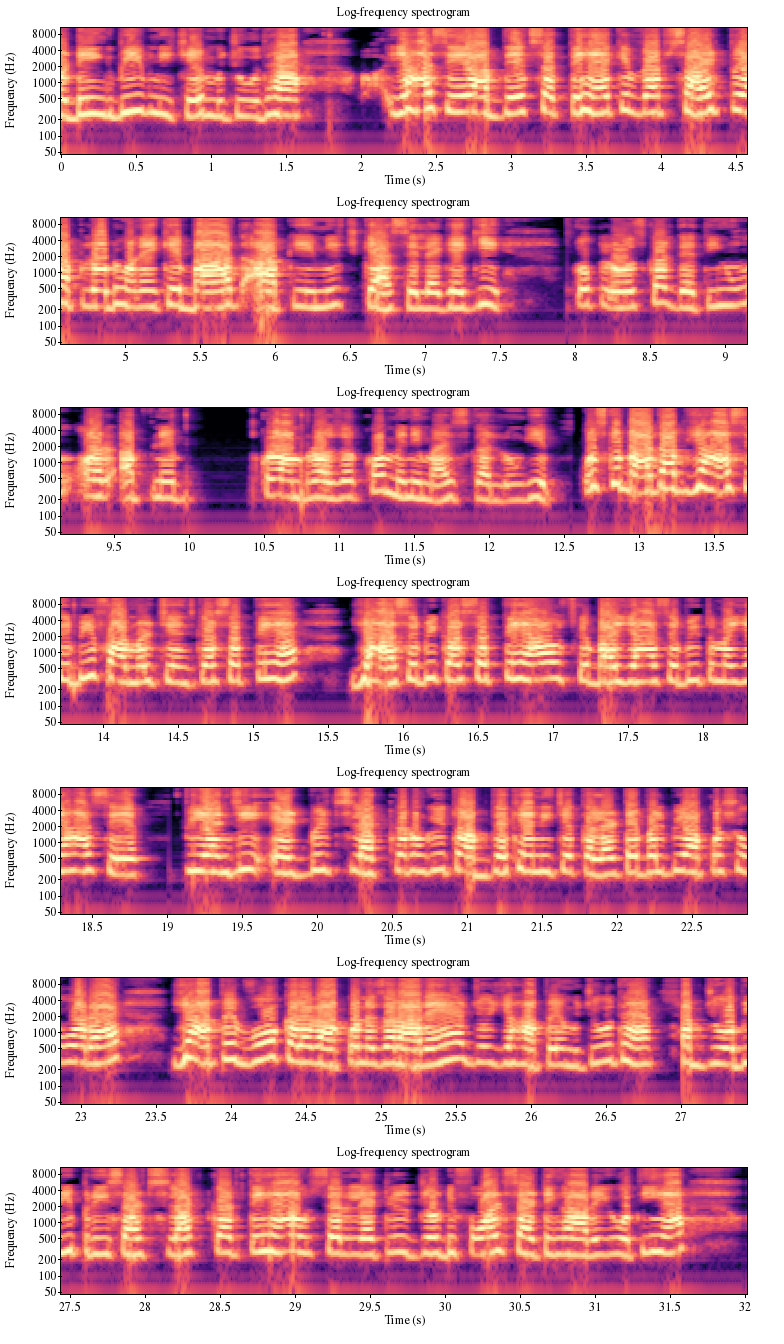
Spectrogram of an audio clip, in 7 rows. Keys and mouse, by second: 1.6 click, 19.3 click, 28.8 click.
